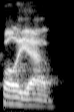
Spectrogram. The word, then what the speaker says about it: Poilievre: Pierre Poilievre.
